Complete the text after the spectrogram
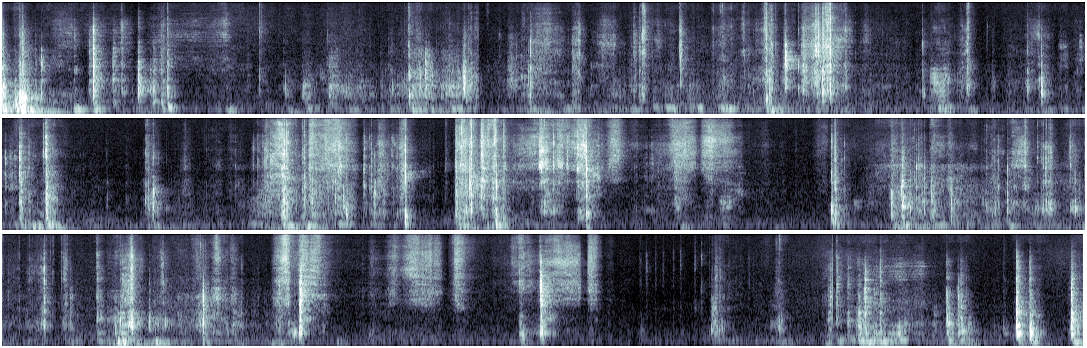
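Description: Papers rustle and crinkle as hands leaf through them.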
